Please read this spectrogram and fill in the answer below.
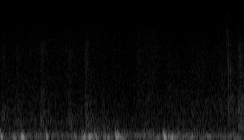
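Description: About half a dozen soft, low thumps at irregular intervals: bumping or handling noise picked up by the table microphones.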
